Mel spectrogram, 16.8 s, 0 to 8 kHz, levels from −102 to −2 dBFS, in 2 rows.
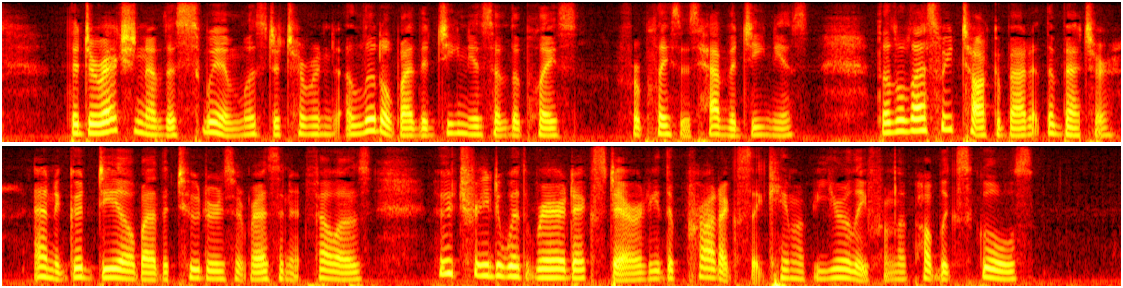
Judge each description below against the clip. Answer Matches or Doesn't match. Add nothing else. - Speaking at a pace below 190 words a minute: Doesn't match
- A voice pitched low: Doesn't match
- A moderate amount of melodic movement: Matches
